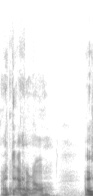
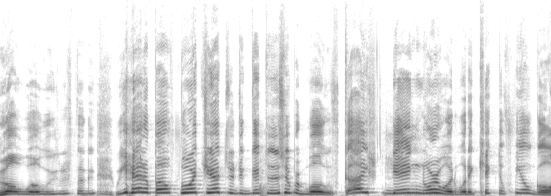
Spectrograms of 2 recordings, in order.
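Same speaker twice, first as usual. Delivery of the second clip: put-on hundred-year-old man voice, very high; 14 semitones higher, 4 dB louder than usual. Imitating a text or call from dad: imitating dad sounding a hundred years old. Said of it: "I'm making him sound like he's a hundred".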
